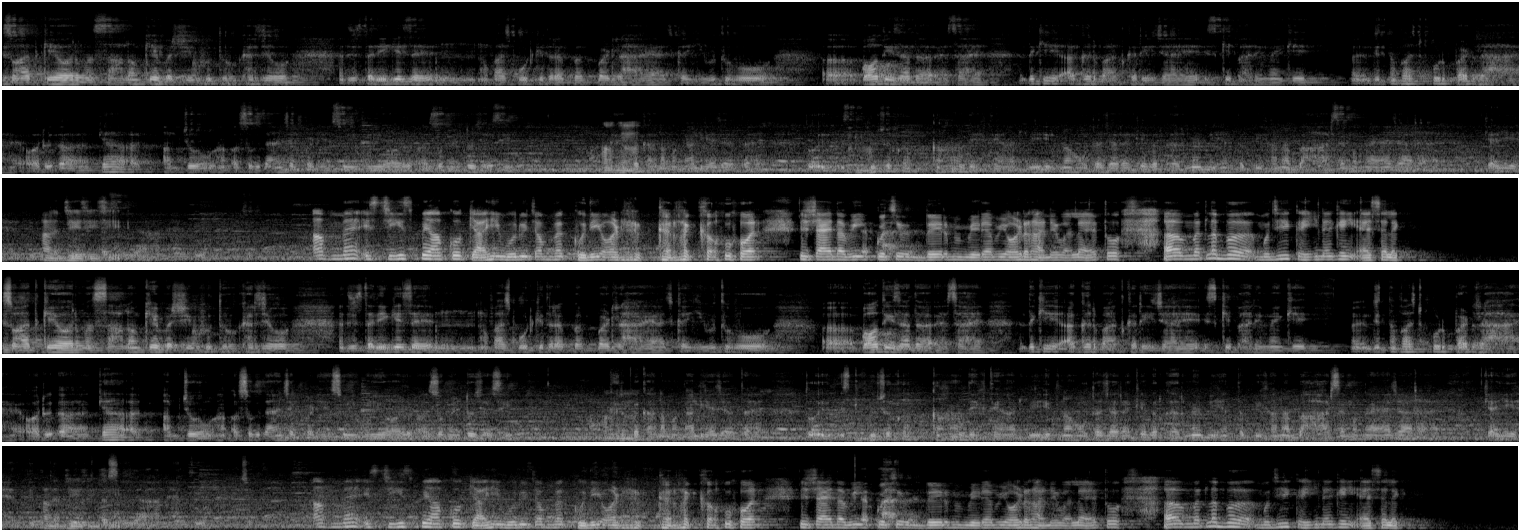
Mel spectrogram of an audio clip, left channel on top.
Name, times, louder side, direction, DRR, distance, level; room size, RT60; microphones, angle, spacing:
voice 1, 0.0-13.0 13.5-20.3 21.2-32.4 32.7-32.9 38.9-39.5, right 2 dB, 75° right, 4 dB, 3.3 m, -32 dB
sound 1, 17.9-37.2, right 2 dB, 35° right, 2.7 m, -37 dB
voice 2, 21.2-21.6 23.7-23.9 30.7-31.5 33.4-44.3, left 3 dB, 45° left, 14 dB, 1.0 m, -25 dB
25.0 x 24.0 x 9.6 m, 0.79 s
head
